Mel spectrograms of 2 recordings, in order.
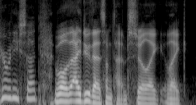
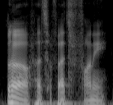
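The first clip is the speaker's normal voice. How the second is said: normal talking voice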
